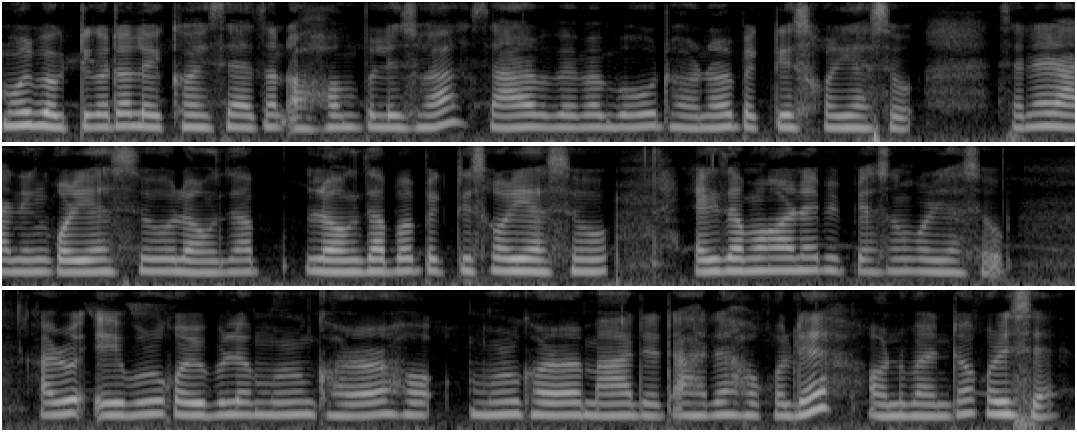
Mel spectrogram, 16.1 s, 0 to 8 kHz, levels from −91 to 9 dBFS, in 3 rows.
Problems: none marked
